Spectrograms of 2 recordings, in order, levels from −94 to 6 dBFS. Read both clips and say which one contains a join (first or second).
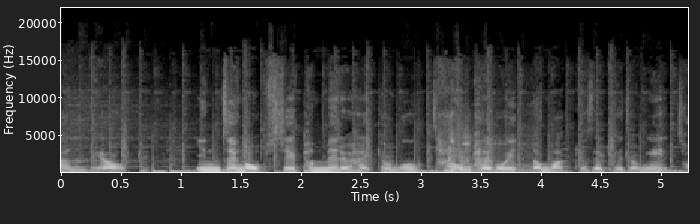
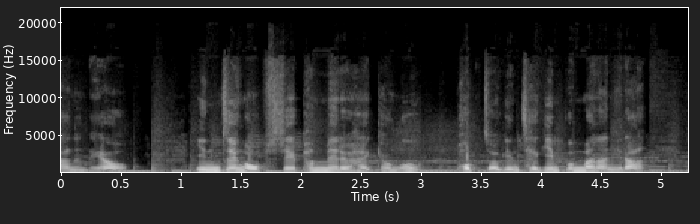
first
